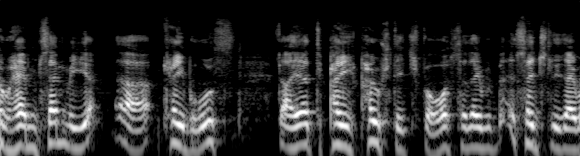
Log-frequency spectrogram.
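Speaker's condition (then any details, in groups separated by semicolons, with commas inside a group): Cerebral palsy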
